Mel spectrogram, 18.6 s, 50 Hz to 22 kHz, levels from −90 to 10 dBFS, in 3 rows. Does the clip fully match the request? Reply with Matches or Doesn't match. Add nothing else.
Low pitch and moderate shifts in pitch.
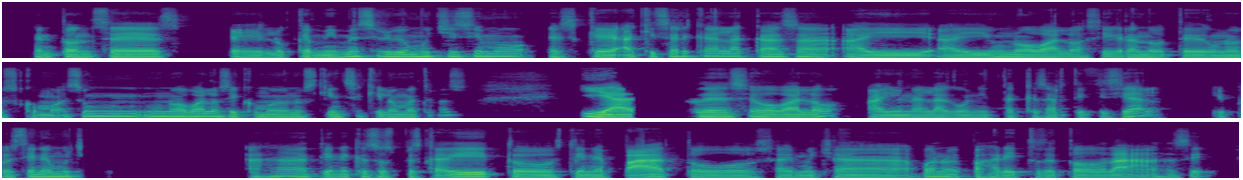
Matches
